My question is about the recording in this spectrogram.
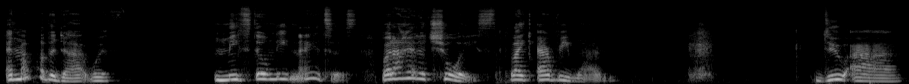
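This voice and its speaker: Mellow, dark-voiced woman speaking candidly. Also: on the low side. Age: 30s. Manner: candid, swearing, emphatic pauses. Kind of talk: personal emotional monologue.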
